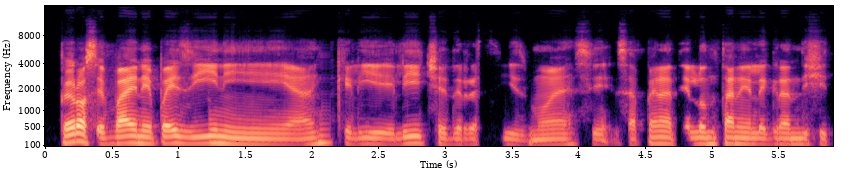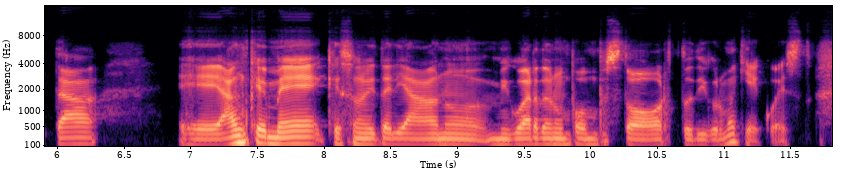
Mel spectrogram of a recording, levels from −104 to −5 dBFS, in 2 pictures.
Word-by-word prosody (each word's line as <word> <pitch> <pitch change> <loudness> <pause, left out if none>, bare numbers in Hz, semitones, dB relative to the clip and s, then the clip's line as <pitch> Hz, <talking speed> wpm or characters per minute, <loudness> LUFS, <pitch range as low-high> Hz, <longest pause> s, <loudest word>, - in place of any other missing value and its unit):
Però 160 +4 +8
se 125 - +4
vai 135 +3 +7
nei 130 -2 +3
paesini, 125 -5 +1
anche 125 +5 -4
lì 120 -1 -2
lì 130 +5 0
c'è 125 -3 -1
del 115 0 -6
razzismo, 105 -2 -7
eh, 110 +1 -6
sì. 110 -2 -7
Se - - -5
appena 130 +4 -1
ti - - -6
allontani 125 0 0
nelle 115 -1 0
grandi 115 -1 -3
città, 120 +2 -3 0.6
ehm, 110 0 +1
anche 145 +1 +4
me, 130 +1 +5
che - - -6
sono 115 -1 -2
italiano, 110 -2 -3
mi 110 +2 -6
guardano 115 +1 0
un 115 - -4
po' 115 - -5
un 110 - -8
p - - -14
storto, 105 0 0
dicono: 105 0 -10
"Ma 155 - -3
chi 155 - -8
è - - -8
questo?" 475 +2 -10
115 Hz, 195 wpm, -23 LUFS, 110-130 Hz, 0.6 s, Però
